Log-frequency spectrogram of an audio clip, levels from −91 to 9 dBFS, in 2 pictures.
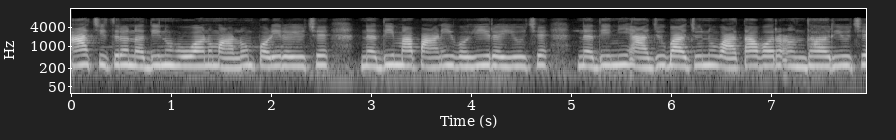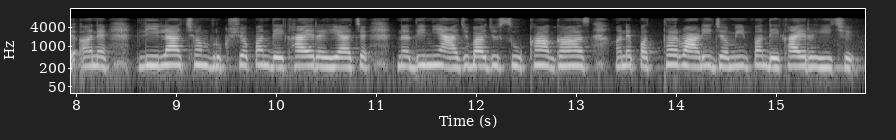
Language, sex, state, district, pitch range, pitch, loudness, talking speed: Gujarati, female, Gujarat, Valsad, 225-245 Hz, 235 Hz, -18 LUFS, 140 wpm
